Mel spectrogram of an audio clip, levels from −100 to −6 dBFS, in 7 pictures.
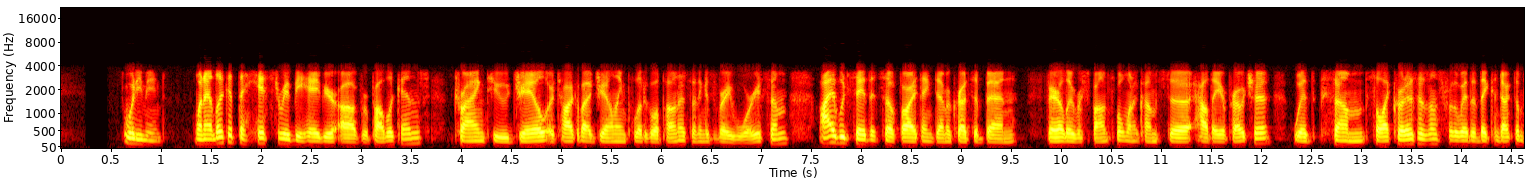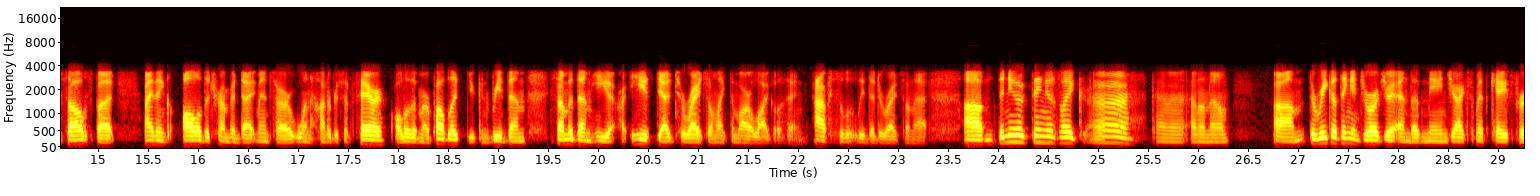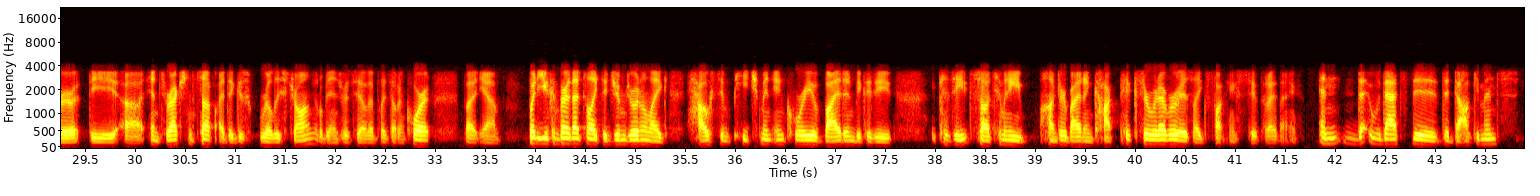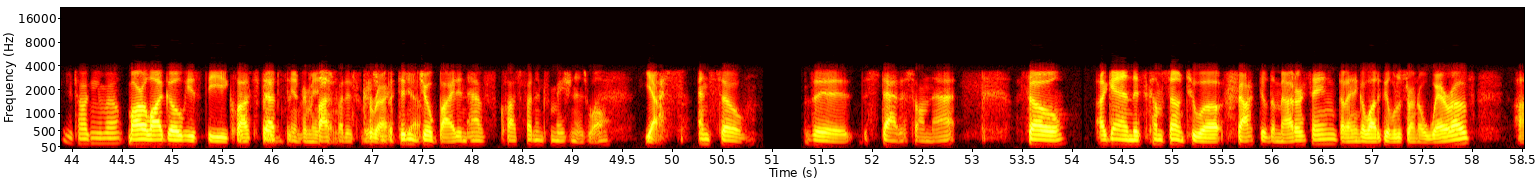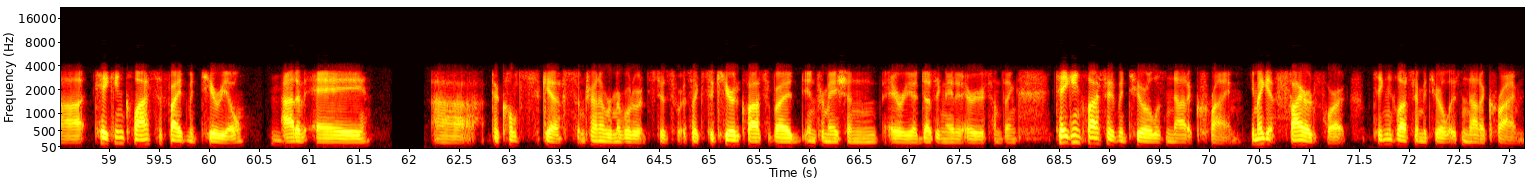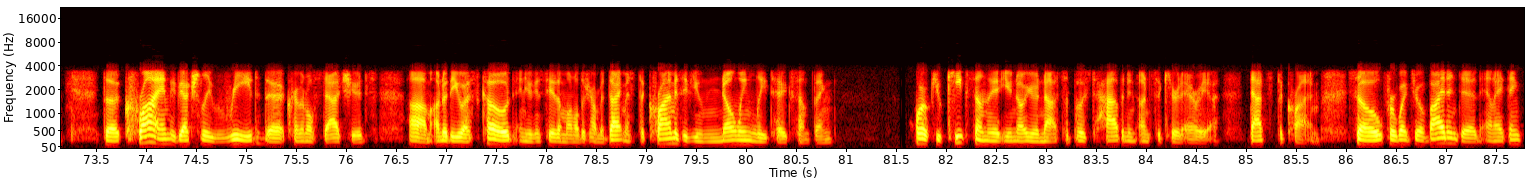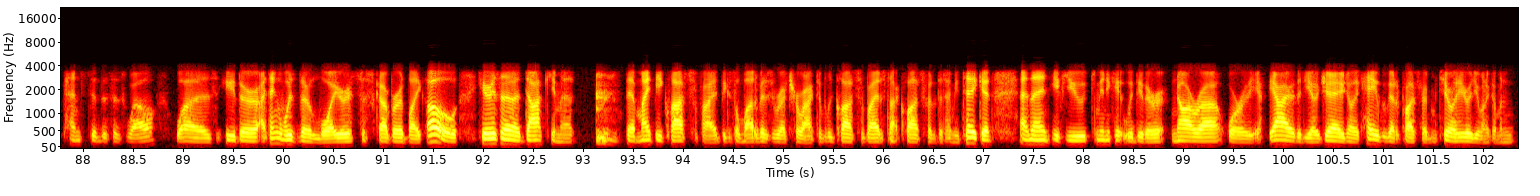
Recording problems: phone-call audio; nothing above 3.5 kHz

